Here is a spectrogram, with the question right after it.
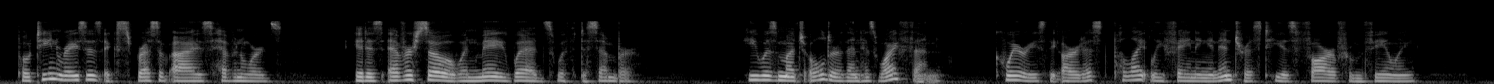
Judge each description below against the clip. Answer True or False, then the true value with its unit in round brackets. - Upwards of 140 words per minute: False (135 wpm)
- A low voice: False (165 Hz)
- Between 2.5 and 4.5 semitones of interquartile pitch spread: True (3.6 semitones)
